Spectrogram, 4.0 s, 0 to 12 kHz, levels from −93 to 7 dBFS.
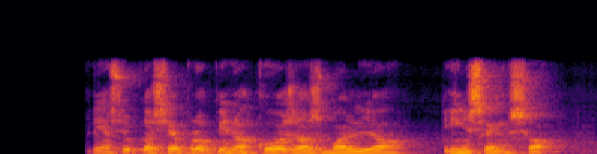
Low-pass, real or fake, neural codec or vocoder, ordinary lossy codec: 7.2 kHz; real; none; none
